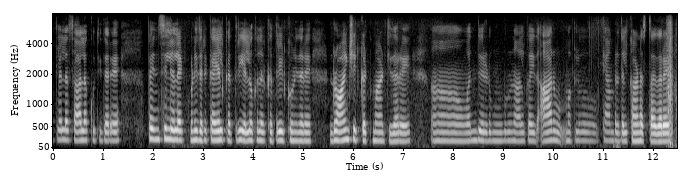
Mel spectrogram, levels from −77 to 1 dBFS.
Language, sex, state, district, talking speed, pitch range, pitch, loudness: Kannada, female, Karnataka, Gulbarga, 150 wpm, 185-205 Hz, 195 Hz, -18 LUFS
